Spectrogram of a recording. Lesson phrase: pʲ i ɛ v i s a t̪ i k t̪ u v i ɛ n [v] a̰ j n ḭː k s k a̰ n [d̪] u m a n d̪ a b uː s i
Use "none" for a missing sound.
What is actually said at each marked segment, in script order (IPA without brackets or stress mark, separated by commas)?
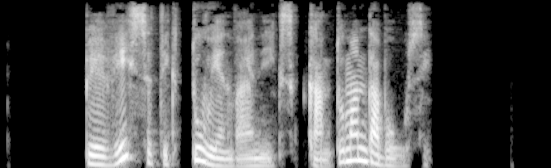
v, t̪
